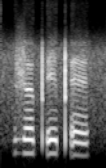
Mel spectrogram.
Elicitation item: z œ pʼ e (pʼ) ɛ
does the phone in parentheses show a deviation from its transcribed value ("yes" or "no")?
no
